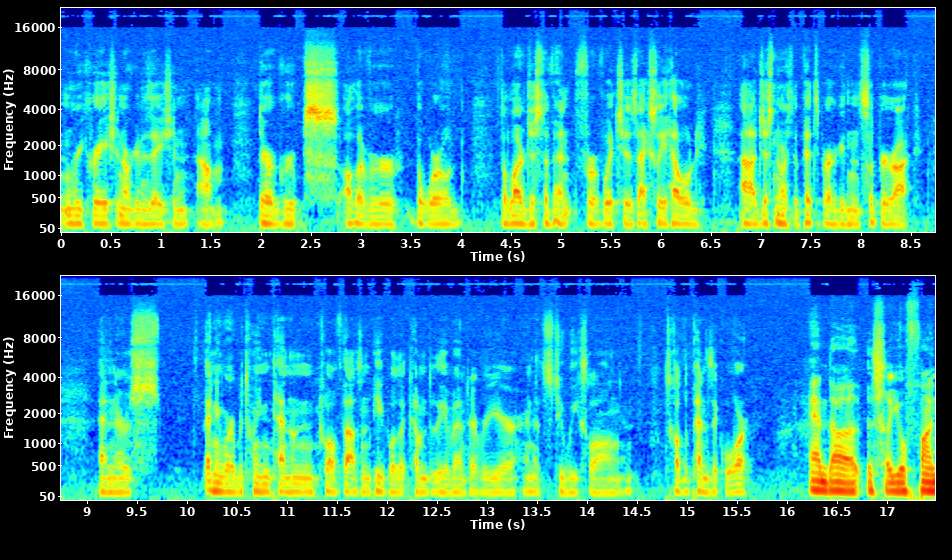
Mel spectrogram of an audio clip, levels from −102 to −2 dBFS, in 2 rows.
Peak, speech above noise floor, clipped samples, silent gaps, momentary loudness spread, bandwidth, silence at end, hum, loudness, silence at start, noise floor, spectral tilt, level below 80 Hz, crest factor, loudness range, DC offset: -6 dBFS; 24 dB; under 0.1%; none; 15 LU; over 20 kHz; 0 s; none; -28 LUFS; 0 s; -51 dBFS; -5 dB/octave; -54 dBFS; 22 dB; 8 LU; under 0.1%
